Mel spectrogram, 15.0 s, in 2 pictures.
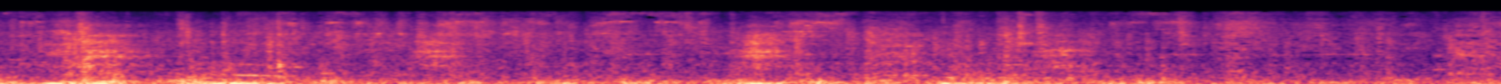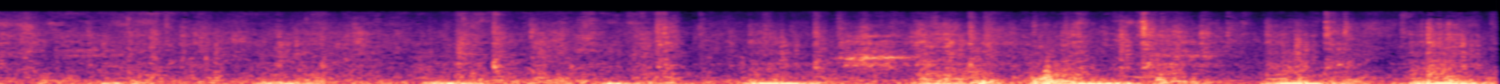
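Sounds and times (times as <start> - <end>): building creaking and rattling: 0.0 - 15.0.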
